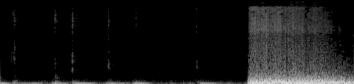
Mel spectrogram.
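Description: Ship explosion sound effect in a JavaScript Asteroids game, a sudden loud noisy burst after a run of faint ticking clicks, ringing on and fading slowly.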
